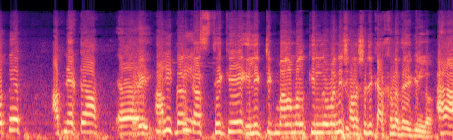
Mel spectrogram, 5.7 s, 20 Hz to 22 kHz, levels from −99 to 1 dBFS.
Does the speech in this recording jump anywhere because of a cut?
no; 0 cuts

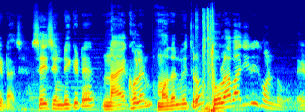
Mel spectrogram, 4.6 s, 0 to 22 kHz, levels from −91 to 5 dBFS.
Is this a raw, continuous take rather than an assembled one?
no; 3 cuts; at 1.5 s, 2.3 s, 3.1 s

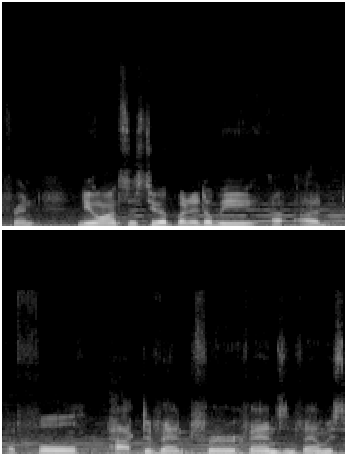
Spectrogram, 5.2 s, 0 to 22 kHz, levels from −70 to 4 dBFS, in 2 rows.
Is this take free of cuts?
no; 2 cuts; at 3.4 s, 4.4 s

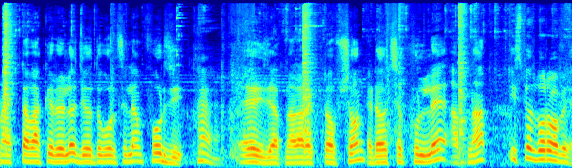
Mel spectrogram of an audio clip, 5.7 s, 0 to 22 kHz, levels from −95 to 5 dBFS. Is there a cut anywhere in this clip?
no; 0 cuts

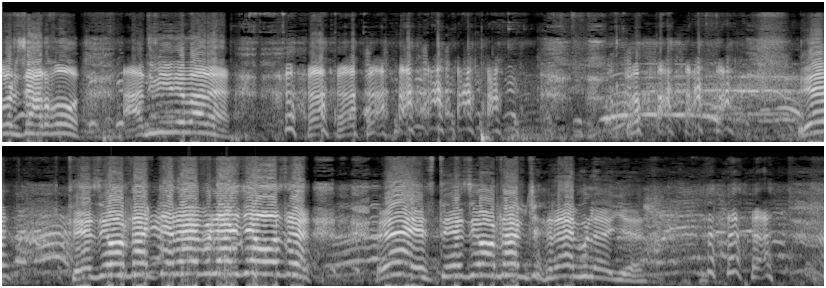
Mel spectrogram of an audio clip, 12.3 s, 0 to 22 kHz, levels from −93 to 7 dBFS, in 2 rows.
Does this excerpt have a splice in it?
no; 0 cuts

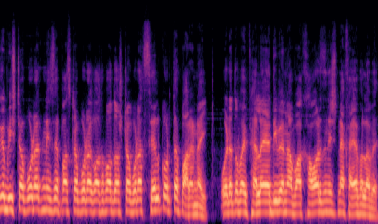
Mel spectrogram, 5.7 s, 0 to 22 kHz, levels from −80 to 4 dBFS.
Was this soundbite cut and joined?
no; 0 cuts

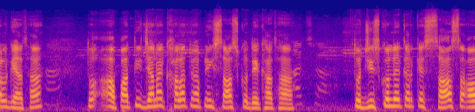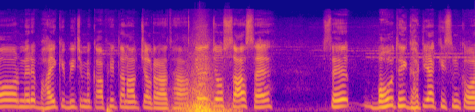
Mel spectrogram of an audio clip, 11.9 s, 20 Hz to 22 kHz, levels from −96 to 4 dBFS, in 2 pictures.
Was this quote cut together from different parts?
yes; 1 cut; at 8.3 s

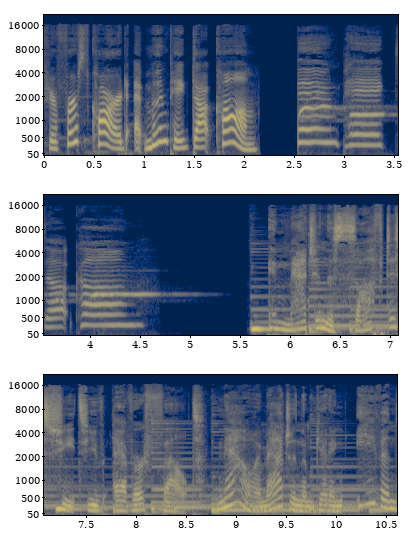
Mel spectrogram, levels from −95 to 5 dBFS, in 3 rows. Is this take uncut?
no; 1 cut; at 5.4 s

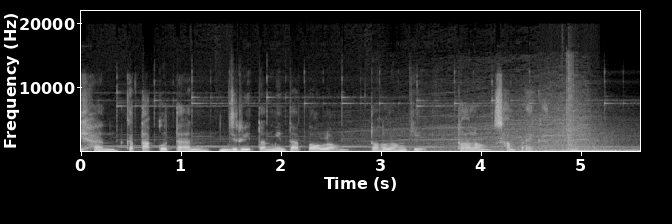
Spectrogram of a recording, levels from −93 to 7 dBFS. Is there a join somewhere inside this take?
yes; 3 cuts; at 1.3 s, 2.7 s, 4.6 s

